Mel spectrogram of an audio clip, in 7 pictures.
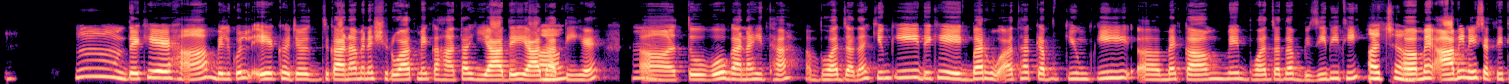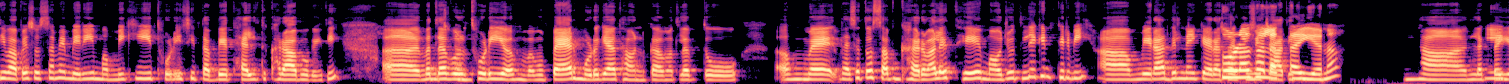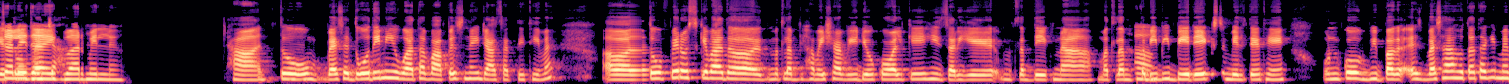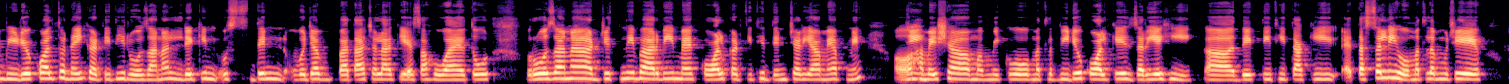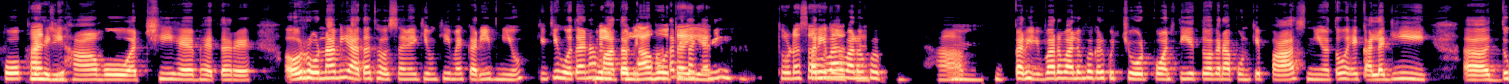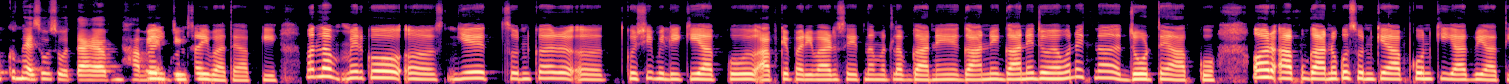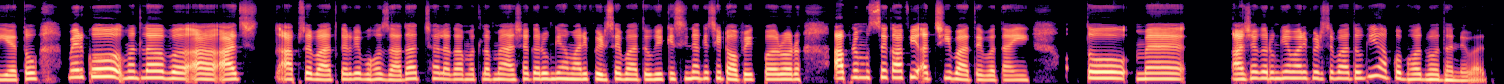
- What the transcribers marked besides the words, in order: in English: "बिज़ी"; in English: "हेल्थ"; in English: "बेरेक्स"; in English: "होप"; in English: "टॉपिक"
- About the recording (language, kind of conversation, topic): Hindi, podcast, कौन सा गीत या आवाज़ सुनते ही तुम्हें घर याद आ जाता है?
